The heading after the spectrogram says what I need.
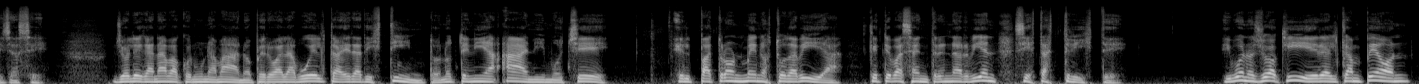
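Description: A man's voice: medium pitch, darkish tone, no room sound, clean studio sound. A man with a Rioplatense Spanish accent, performing a first-person story reading in a musing, colloquial way, his phrases often falling away. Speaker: reader performing a monologue.

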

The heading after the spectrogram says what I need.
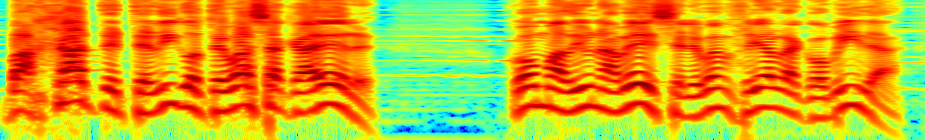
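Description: Male narrator voicing a sharp Rioplatense mum, raised and bossy, storybook. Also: high-pitched, huge pitch swings, slow pace, dry recording, faint music behind, voice pushed up, full character voice. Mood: scolding. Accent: Rioplatense Spanish. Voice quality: sharp, scolding. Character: scolding neighbor mother, impatient.

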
